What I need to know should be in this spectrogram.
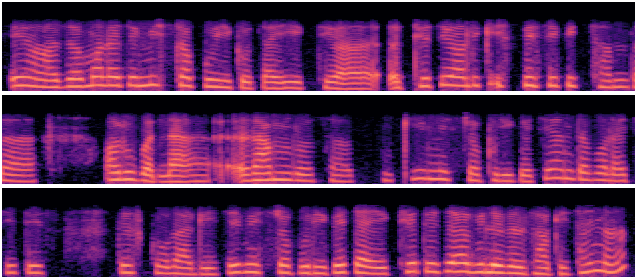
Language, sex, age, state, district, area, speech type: Nepali, female, 18-30, West Bengal, Darjeeling, rural, conversation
